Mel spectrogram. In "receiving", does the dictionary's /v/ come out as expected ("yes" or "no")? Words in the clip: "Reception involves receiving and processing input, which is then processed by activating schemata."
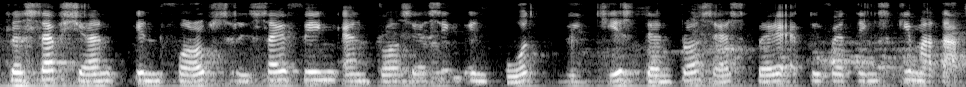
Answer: no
